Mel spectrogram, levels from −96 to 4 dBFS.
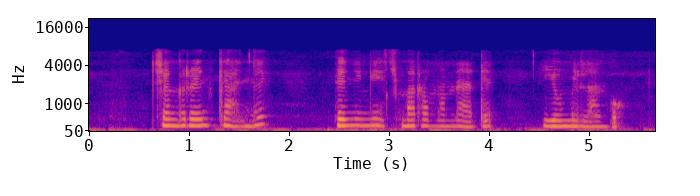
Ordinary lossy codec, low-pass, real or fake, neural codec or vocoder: MP3, 64 kbps; 7.2 kHz; fake; codec, 32 kHz, 1.9 kbps, SNAC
